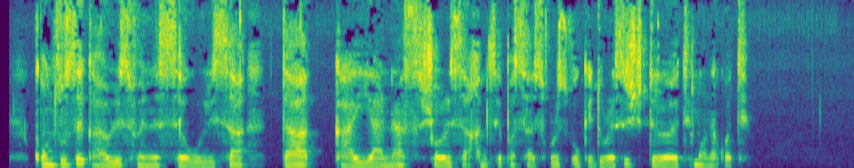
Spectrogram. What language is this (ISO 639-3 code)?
kat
